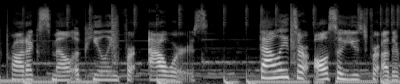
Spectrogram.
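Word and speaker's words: phthalates: Phalates. This word might be a bit harder to say, but it is important to know about them. Phalates pronounced phalates are often used in skincare products too.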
